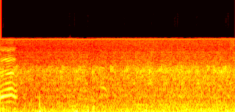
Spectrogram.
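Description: Steady low rumble of a stopped convoy vehicle's engine idling.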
